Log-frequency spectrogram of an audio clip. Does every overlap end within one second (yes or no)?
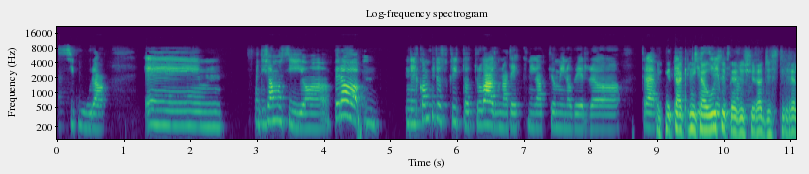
no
